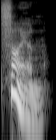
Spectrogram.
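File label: "scion", British English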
